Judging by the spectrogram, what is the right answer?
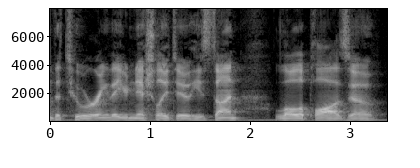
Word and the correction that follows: Lollapalooza: I mispronounced that so bad. – That was fascinating. I've never heard anybody say it like that. – Lollapalooza. Lollapalooza. – Hold on. Say Lola. Wow. – Lollapalooza. There we go.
